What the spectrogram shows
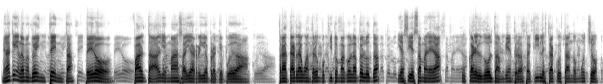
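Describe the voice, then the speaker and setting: A man's voice: a little high, fairly even intonation, a little fast, darkish tone. A man with a Paraguayan accent giving live match analysis as a football co-commentator.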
